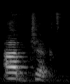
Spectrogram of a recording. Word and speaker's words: object: it has two syllables the stress Must Fall on the first syllable which is up but when you when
